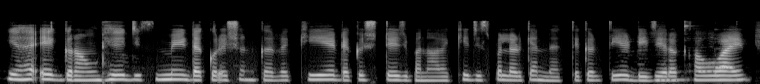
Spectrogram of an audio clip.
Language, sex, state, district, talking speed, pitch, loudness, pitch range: Hindi, female, Uttar Pradesh, Saharanpur, 190 wpm, 205 Hz, -20 LUFS, 195-220 Hz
